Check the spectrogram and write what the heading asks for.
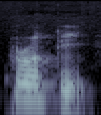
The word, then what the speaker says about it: প্রতি: ফলে এটি হচ্ছে প্রতি।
